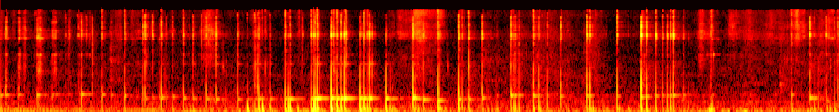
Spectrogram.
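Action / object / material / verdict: tap / whole apple, tapped with fingernails / apple skin / none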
